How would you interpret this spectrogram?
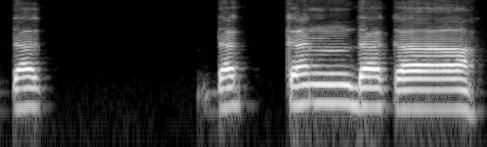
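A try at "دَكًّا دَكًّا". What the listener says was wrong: ধাক্কা, এখানে কাবের মধ্যে তাসদিদ আছে, ধাক্কান ধাক্কা।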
